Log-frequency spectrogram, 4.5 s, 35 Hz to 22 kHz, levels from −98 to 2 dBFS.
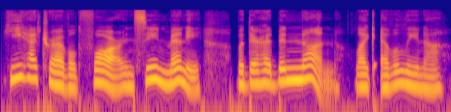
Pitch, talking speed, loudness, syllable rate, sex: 180 Hz, 185 wpm, -17 LUFS, 5.4 syllables/s, female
